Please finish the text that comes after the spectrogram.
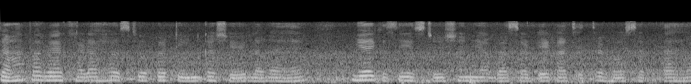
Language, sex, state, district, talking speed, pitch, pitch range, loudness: Hindi, female, Chhattisgarh, Korba, 200 wpm, 170 Hz, 160-185 Hz, -18 LUFS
